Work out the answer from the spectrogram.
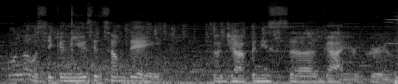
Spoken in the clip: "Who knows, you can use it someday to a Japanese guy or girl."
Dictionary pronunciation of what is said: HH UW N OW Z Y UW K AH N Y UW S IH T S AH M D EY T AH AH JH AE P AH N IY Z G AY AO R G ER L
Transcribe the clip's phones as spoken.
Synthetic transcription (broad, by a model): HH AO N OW S Y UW K AH N Y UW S IH T S AH M D EY T AH AH JH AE P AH N IY S G AY AO R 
